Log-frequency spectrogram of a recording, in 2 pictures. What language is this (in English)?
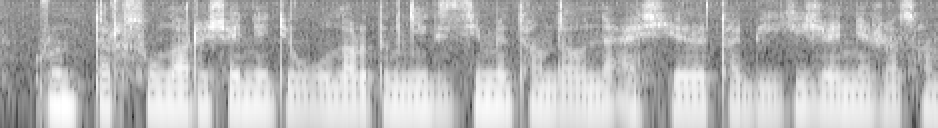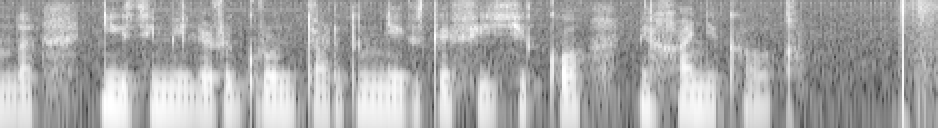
Kazakh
